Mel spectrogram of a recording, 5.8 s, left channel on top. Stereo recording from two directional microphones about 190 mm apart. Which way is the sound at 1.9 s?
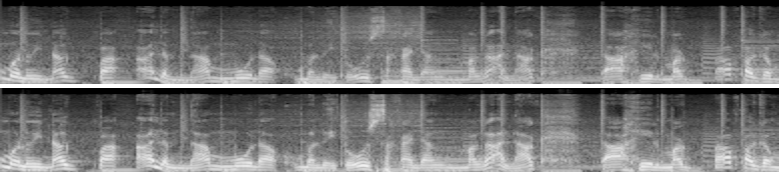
35° right (ahead or behind).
